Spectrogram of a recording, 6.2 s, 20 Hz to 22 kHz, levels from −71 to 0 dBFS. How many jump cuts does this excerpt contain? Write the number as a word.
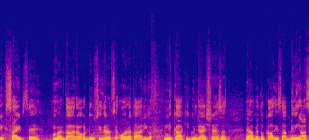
two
